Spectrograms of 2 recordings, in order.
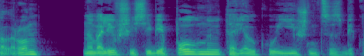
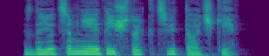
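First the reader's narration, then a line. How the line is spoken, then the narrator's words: Grim remark. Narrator (Russian): мрачно заметила Гермиона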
